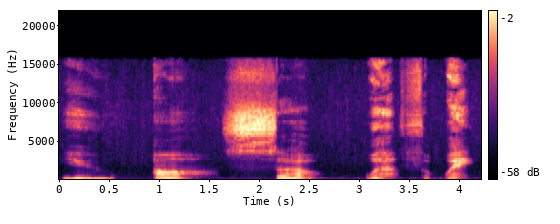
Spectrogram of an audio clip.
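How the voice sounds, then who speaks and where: A man voicing a possessive, predatory male vampire in an ASMR roleplay, teasing and intimate, with low, purring chuckles and sudden whispers. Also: lively intonation, a little hiss or hum, heavily acted. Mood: teasing, menacing. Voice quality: low, slow, purring delivery with soft chuckles.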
